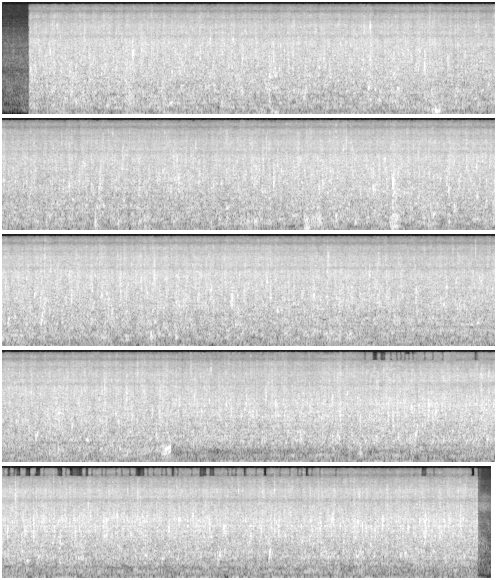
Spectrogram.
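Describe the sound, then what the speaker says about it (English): Stream water flows steadily near a small waterfall, a continuous close rushing and trickling wash that stays even and uninterrupted. "it's flowing nicely, the water. There's a nice little waterfall just up there."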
